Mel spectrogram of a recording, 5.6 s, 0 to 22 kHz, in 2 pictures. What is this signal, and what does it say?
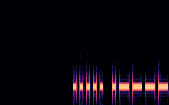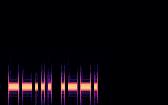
Morse code, heard as a keyed tone, about 22 wpm, 690 Hz. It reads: 517P
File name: practice / 22wpm / Four Letter-Number Combinations - 22wpm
